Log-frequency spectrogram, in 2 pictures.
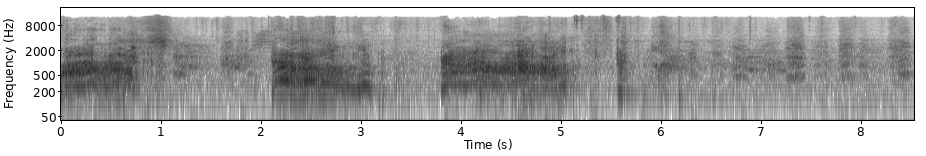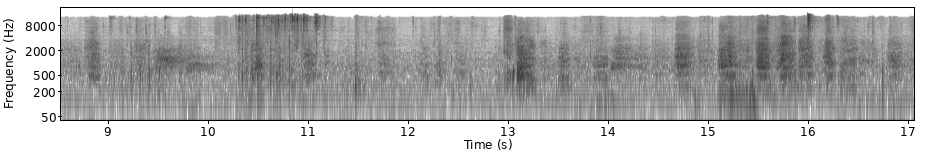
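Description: Golden retrievers play-fighting, growling in three loud bouts over the first five seconds, then quieter with short sounds now and then.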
